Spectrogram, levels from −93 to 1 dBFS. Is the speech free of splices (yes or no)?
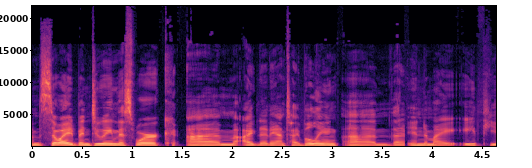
no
